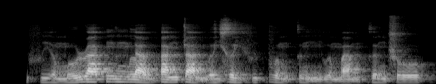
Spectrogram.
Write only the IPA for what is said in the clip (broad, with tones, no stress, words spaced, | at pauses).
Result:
fi˨˩ə̯mo˧˥ɹa˦˥k̚ ŋə˧ŋla˨˩˦w ʔa˧˥ŋ ʈa˨˩˨ŋwə˨˩˦jɣə˨˩j fi˦˥p̚və˨˩˦m kə˨˩˨ŋɲu˨˩ə̯ma˨˩˦m kə˧ŋʂo˧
